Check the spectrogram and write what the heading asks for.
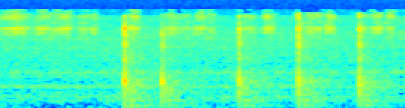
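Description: Writing strokes on a board: about five short, scratchy taps and strokes as a word is written out, starting a little after half a second in.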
